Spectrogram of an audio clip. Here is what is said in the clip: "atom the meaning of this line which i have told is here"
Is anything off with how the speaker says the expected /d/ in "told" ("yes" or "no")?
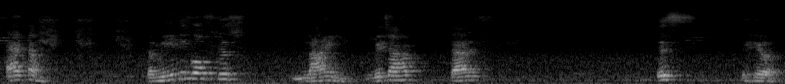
yes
